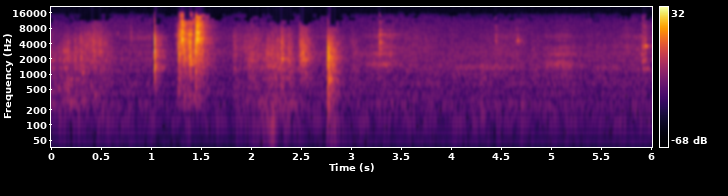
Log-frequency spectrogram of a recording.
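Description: Metal spoons clinking against glasses of egg dye: a sharp clink about a second in, a couple more around a second and a half, and another near three seconds.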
